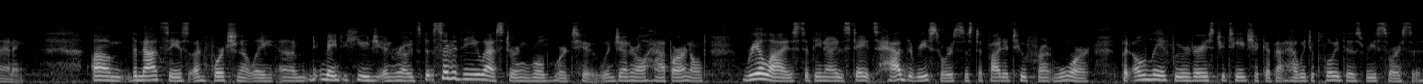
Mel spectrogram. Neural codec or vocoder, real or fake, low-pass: codec, 16 kHz, 4 kbps, FreqCodec, larger model; fake; 7.2 kHz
